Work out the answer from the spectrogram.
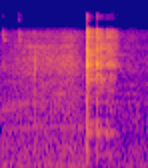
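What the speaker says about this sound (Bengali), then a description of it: "এখন গায়ে চামচ দিয়ে সাজিয়ে নেওয়া হচ্ছে" A spoon arranging biryani in a pot, one short, sharp metallic clink against the vessel after a quiet moment, close and brief, with a faint rustle before it.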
